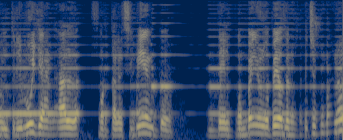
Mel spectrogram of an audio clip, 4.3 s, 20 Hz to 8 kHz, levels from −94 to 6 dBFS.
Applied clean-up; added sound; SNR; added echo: neural mask model RNNoise.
